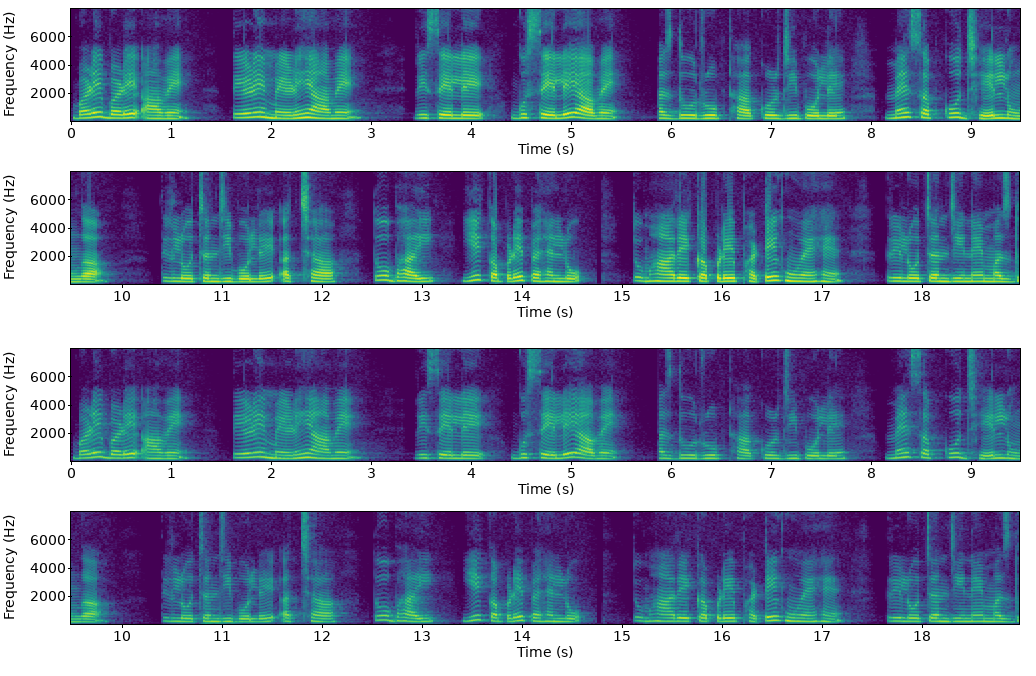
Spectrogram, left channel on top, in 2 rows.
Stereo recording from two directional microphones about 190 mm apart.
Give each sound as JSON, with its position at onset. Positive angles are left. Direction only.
{"t": 0.0, "sound": "a woman's voice", "side_deg": 30}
